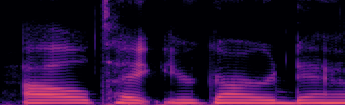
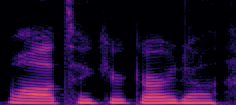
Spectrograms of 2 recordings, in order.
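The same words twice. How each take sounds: First: Slow attempted Southern drawl; Southern accent. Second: Said in the usual way. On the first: Shown as a demonstration. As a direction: try a Southern accent, stretched out slowly. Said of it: "say something with a Southern accent". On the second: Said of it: "trying to figure out how to say something".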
